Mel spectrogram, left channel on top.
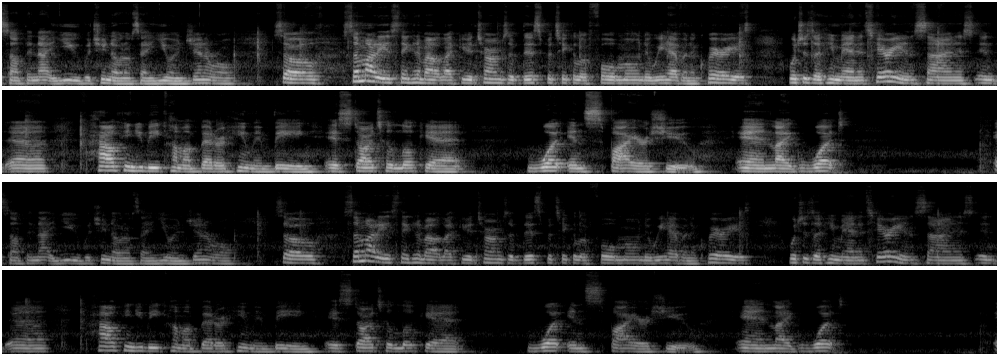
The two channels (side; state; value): right; quieter; 9.5 dB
